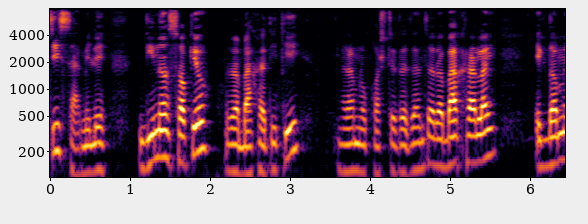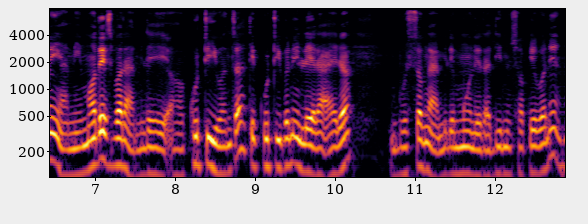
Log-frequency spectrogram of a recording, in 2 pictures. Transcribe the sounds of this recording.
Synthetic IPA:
t͡sisɦamile | d̪inʌsʌkjõrʌbakʰrat̪it̪i | ramropʰʌsʈerʌd͡zant͡sʰʌ̃ɾʌbakʰralaj | ek̚d̪ʌmʌjɦamimʌd̪esbʱʌɾʌɦamilekuʈibʱʌnt͡sʰʌt̪jokuʈipʌnileɾʌa̰eɾʌ | bʱusʌŋɡʌɦamilemuleɾʌd̪inusʌkjobʱʌne

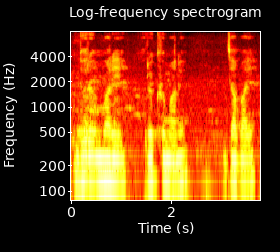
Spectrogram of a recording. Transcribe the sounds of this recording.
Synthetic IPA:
d̪ʱɯɾɯmaɾiɾɯkʰɯmanɯ | d͡ʒabaj

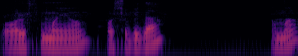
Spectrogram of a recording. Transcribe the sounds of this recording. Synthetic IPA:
ɔlsɔmɔjɔɔsubid̪ʱa | ama

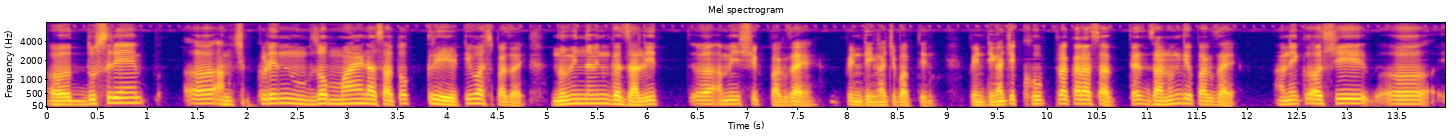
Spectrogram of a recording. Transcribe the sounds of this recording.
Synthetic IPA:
d̪usɾẽ | a̰mt͡ɕikəɽend͡zɔmajɳɖəsat̪ɔkɾieʈiʋəspad͡za̰j | nəʋiːnːəʋiːnɡəd͡zali | a̰m̤iɕik̚pakd͡zajpeɳʈiŋɡat͡ɕibab̚t̪ḭːn | peɳʈĩŋɡat͡ɕikʰuːp̚pɾəkaɾəsat̪ːet͡sd͡zaɽ̃uːnɡʱepakd͡zaj | aniekəɕi

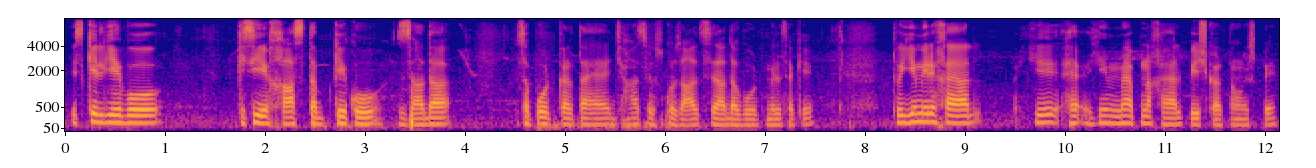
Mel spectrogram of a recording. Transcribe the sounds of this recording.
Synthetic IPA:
ɪskelieʋo | kɪsiexaːst̪ɐb̚kekozjaːd̪a | sɐpoːɾʈkɐɾt̪aɦɛd͡ʒɐɦãseʊskozjaːd̪sezjaːd̪aʋoːʈmɪlsɐkeː | t̪ojemeːɾexɐjaːl | jehɛjemɛ̃ɐpnaxɐjaːlpeːʃkɐɾt̪aɦũɪspe

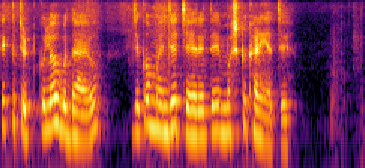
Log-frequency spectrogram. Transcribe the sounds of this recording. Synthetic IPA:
ɦɪkt͡ɕʊʈkʊloɓʊd̪ʱaːjo | d͡ʑeːkomʊ̃ɦɪ̃ɲd͡ʑet͡ɕɐɦɾet̪emʊʃkkʰɐɽ̃iɐt͡ɕeː

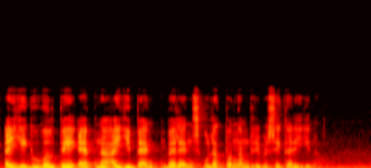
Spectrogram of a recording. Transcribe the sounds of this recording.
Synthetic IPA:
ɐjɡiɡuɡɐlpeʔepnɐʔɐjɡibeŋk̚belensulɐk̚pɐŋɐmd̪ɾibɐsikɐɾiɡino

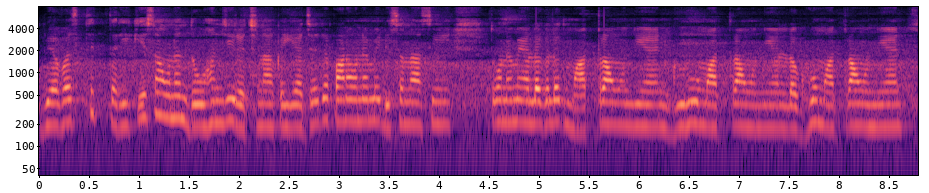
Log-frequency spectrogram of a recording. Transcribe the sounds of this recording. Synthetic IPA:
ʋjɐʋəst̪ʰɪt̪ːɐɾiːkesãʊn̤ənɪ̆d̪oːɦənɪ̆d͡ʑiːɾɐt͡ɕnakɐiaːɦed͡ʑɐt̪ɐpaːɽ̃ʊnəmẽɗɪsə̃nd̪aːsĩ | t̪ɐʊnə̆mẽɐləɡɐləɡmaːt̪ɾaɦũːnd̪iaːɦɪnɪ̆ɡʊɾumaːt̪ɾaɦũːn̆d̪iaːɦɪnɪ̆lɐɡʱumaːt̪ɾaɦũːnd̪iaːɦɪnɪ̆

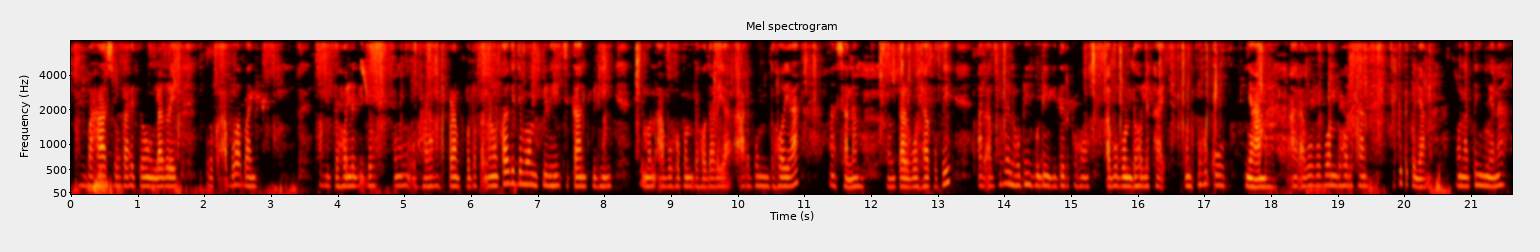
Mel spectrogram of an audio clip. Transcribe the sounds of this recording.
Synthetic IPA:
baɦasɔɾajt̪ɔŋlaɡɽɛt̪ɔka̰ʔa̰buwaʔbaɲ | d̪ɔɦɔləɡit̪̚ˀd̪ɔ | aɽampaɽamkɔd̪ɔkʰa̰ʔmɛɔŋkaɡɛd͡ʒɛmɔnpiɽɦit͡ʃit̪anpiɽɦid͡ʒɛmɔnʔa̰buɦɔbɔnd̪ɔɦɔd̪aɽɛja̰ʔa̰ɾbɔnd̪ɔɦɔja | sanamsɔnt̪aɽbɔjɦakɔkɛaɾa̰bud̪ɛnɦuʈiɦuɖiɲɡid̪əɾkɔɦɔ̃a̰bubɔnd̪ɔɦɔlɛkʰacunkɔɦɔkɔ | ɲamaa̰ɾabubɔbɔnd̪ɔɦɔlɛkʰant͡ʃikɯt̪ɛkɔɲamaɔnat̪iɲmɛna

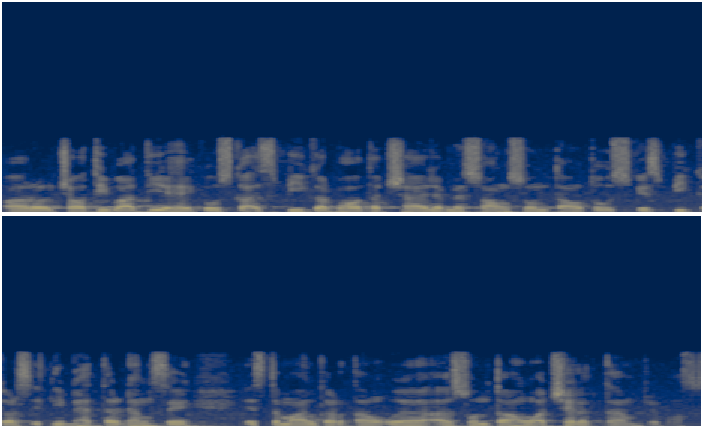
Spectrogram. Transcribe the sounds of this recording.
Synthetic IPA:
ɔːɾt͡ʃɔːt̪ʰibaːt̪jeɦɛkeʊskaspiːkəɾbɔːt̪ɐtːʃʰaɦɛd͡ʒɐbmɛ̃sɔ̃ːŋɡsʊnt̪aɦũt̪oʊskespiːkəɾsɪt̪nibɛɦt̪əɾɖʱɐ̃ŋɡse | ɪst̪eːmaːlkɐɾt̪aɦũsʊnt̪aɦũɐtːʃʰelɐɡ̚t̪aɦɛmʊd͡ʒʱebɔɦːt̪s

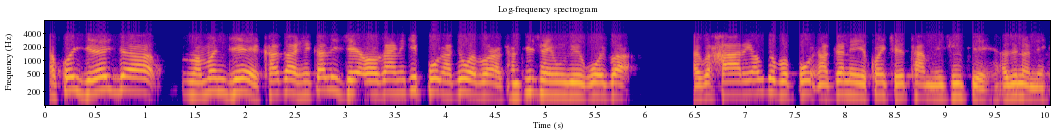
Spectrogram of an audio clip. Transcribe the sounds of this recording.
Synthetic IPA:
ɐkʰojziɾesda | mamɐnzekʰaɡahikalizeɔɾɡaniɡiput̚ŋaɡ̚ɡiojbasantʰis̬ajuŋɡiojba | aduɡahaɾiawdɔbɐput̚ŋak̚ɡaniakʰojsiɾetʰamnisʰiŋseɐ̰zunani

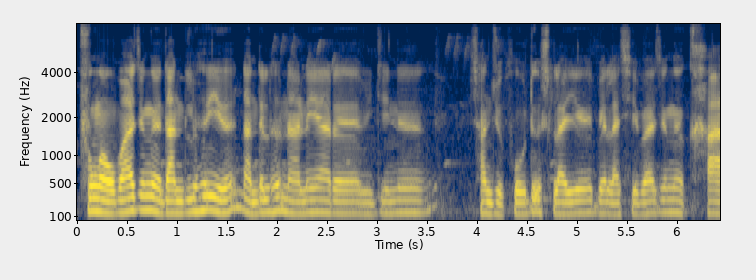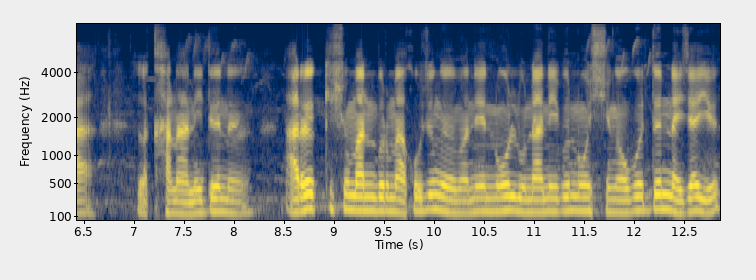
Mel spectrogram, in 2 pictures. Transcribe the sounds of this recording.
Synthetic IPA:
pʰuŋawbazɯŋɯdandɯlɦɯjɯdandɯlɦɯnanɯjaɾɯmidinɯ | sanzupʰowdɯslajɯbelasebazɯŋɯkʰa̰ | kʰananɯjdɯnɯ | a̰ɾɯkʰisumanbɯɾmakʰɯwzɯŋɯmanenolunanibɯnojsiŋawbɯdɯnːajzajɯ

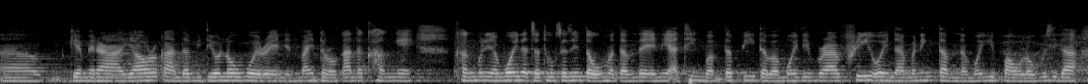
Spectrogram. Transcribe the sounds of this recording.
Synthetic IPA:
kemeɾajawɾɐkandɐbʱidiolɐwbɐojɾoenitmajtɐwɾɐkandɐkʰɐŋe | kʰɐŋbɐninɐmojnɐt͡ʃɐtʰok̚sɐzintɐwbɐmɐtɐmdɐeniɐ̰tʰiŋbɐmdɐpidɐβɐmojdipɾapʰɾiojnɐmɐniŋtɐmnɐmojɡipawlɐwbɐs̬idɐ

